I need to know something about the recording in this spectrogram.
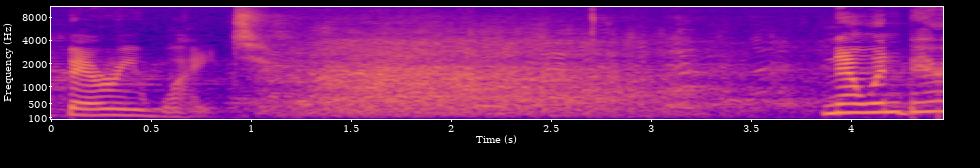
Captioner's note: audience laughs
